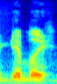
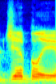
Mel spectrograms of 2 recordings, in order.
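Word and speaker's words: Ghibli: the CG film that they're working on the gibli or jibli if you're Japanese is that what it is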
